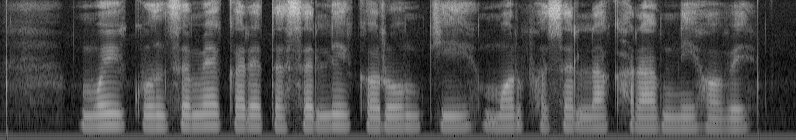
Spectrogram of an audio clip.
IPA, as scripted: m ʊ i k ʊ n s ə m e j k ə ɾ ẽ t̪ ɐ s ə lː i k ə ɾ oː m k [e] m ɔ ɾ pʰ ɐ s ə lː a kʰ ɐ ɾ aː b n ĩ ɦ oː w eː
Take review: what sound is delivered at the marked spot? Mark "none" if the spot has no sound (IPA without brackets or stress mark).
i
